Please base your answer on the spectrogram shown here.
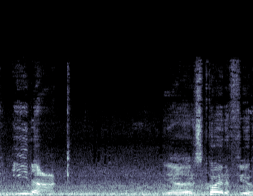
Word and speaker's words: Enoch: Come on down to Enoch. Maybe they want to like make it sound more sophisticated by saying Enosh. I like Enoch.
